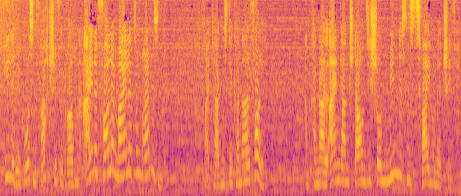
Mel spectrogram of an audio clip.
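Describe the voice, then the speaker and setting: An actress playing a forceful informant in a radio crime drama, speaking emphatically in rhetorical questions and short statements. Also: female voice, a little high, big pitch swings, normal speed, music in the background. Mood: urgent, emphatic. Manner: emphatic, rhetorical, building her case.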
